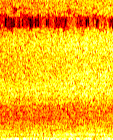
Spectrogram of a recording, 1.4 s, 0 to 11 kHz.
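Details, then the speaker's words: Newly installed replacement 4-speed roof vent fan in solar-powered DIY camper van at full speed: even, low airy hum holding constant, no wobble, ticking or scraping; normal fan running. "I'll turn it up. You can hear it a bit now. There you go. That's full speed."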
